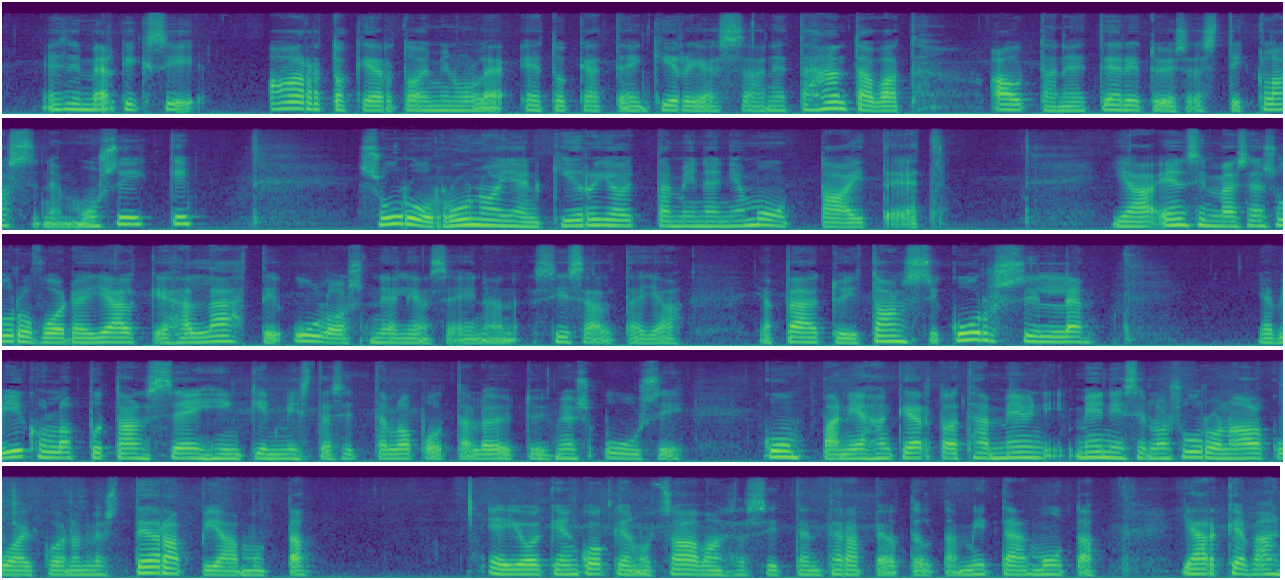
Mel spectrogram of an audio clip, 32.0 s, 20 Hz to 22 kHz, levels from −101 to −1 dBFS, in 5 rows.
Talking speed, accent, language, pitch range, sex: 120 wpm, native, Finnish, 155-185 Hz, female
